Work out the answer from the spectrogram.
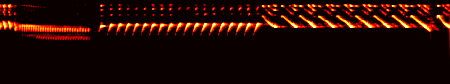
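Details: Canary in full song, a recording used to rouse other canaries. A steady buzzy note gives way to a fast, even trill of pulsed notes, then a run of rapid falling slurred whistles.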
